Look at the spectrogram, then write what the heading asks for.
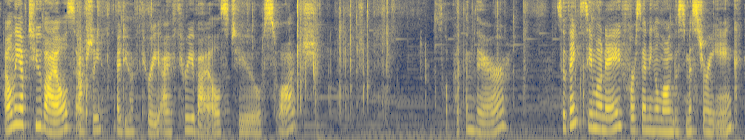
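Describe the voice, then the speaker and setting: Woman, casual vlogger, chatty and unhurried, frequent ums, mid-pitched voice, faint music underneath. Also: expressive, vocal fry, a bit bright. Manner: chatty, unhurried, lots of ums, asides while working. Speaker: stationery vlogger. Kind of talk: casual show-and-tell narration.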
